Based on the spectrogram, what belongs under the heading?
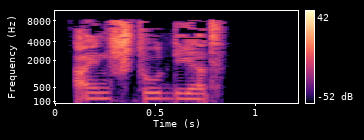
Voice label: "einstudiert", german; adjectives

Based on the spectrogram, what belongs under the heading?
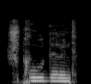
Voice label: "sprudelnd", German; adjectives

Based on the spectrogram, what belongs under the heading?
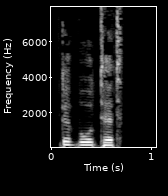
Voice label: "gebootet", German; adjectives

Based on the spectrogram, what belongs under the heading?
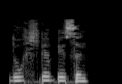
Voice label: "durchgebissen", German; adjectives

